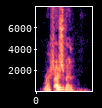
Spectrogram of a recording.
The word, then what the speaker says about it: Rutschman: So I like Rutschman. Am I saying that right? Adley? – Yeah. Rutschman.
